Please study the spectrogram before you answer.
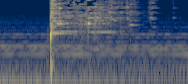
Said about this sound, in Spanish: A unos dos palmos de distancia se rompió una botella.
